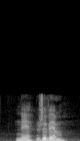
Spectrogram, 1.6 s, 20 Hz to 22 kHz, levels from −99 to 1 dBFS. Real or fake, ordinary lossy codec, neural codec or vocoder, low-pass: real; none; none; 7.2 kHz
